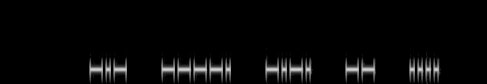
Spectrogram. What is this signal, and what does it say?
Morse code, heard as a keyed tone, about 30 wpm, spaced as for 17 wpm, 700 Hz. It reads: K9CMH
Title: USA Call Signs - 5 Characters - 3x Character Spacing - 30wpm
